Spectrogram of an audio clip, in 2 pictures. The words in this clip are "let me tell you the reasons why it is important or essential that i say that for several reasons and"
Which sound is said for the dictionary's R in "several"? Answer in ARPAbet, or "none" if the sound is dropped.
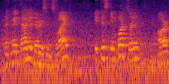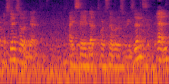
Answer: none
